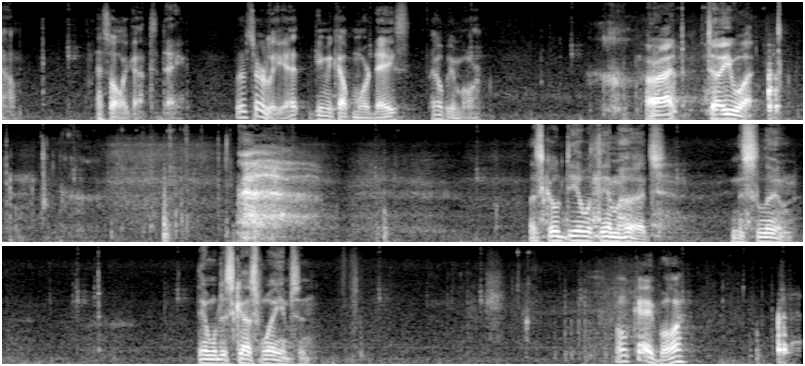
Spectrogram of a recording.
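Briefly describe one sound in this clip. An elderly man speaks in a gruff, slow voice, close by.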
